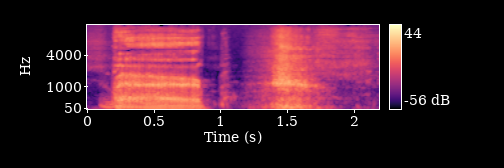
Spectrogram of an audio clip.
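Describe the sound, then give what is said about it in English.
A burp after drinking beer: one loud, low, voiced belch of about half a second, followed after a short pause by a second, breathier vocal sound. “Apparently beer wine makes me burp.”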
